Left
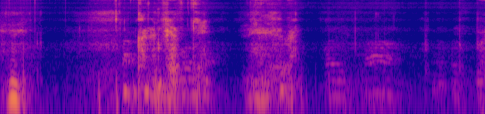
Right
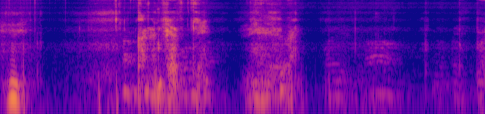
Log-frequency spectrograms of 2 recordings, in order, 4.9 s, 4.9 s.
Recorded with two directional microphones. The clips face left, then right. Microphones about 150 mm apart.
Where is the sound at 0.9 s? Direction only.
10° right (ahead or behind).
